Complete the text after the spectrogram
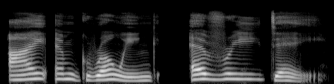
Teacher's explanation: Notice how growing has a soft gr sound and every flows smoothly into day. Let your voice glide gently between the words.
